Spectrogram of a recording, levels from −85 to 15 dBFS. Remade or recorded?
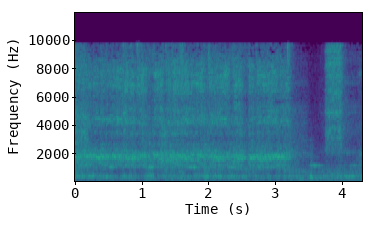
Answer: recorded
